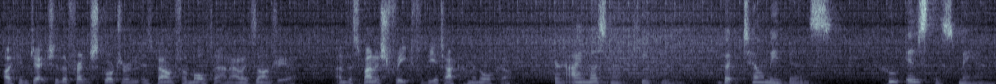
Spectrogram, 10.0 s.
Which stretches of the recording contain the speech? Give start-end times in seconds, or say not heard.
0.0-9.9.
